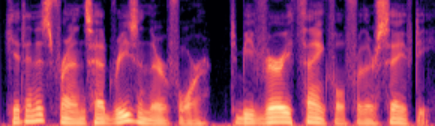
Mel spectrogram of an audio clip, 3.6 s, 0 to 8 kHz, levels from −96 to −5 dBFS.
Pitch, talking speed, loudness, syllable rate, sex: 90 Hz, 230 wpm, -18 LUFS, 6.5 syllables/s, male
